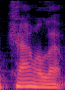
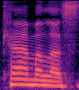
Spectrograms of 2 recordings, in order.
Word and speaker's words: Kamala: Because in fact, some of you told me back then when I had this trouble saying her name, so it's said like Pamela, but the problem is that Pamela would say Pamela in Spanish.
